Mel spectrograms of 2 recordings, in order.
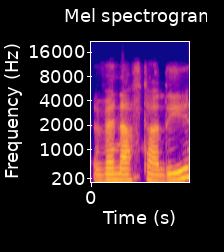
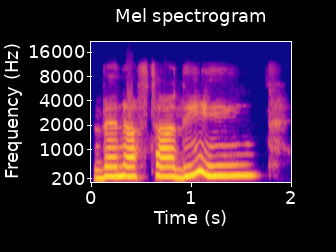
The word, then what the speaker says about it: Naphtali: Dan has mercha, so it's just Dan, and Naphtali has tipcha, so this is Naphtali, and God has mercha, so this is God, and this is Ve'asher has sof pasuk, so this is Ve'asher. Okay, so Dan Naphtali, God Ve'asher.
